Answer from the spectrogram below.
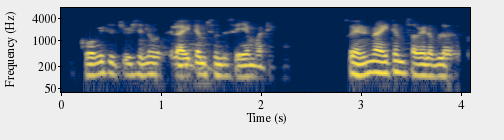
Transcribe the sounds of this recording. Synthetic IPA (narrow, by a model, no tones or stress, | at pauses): koːʋɪɖsɪt͡ʃːʊʋeːʂ̬ɐnlɐɔɾsɪlɐɐɪʈɐmsʋɐnd̪ɯsɛjːɐmaːʈːɪŋɡã | soːɛnːɐnːɐɪʈɐmsɐʋeːlɐbɯɭaːðkː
